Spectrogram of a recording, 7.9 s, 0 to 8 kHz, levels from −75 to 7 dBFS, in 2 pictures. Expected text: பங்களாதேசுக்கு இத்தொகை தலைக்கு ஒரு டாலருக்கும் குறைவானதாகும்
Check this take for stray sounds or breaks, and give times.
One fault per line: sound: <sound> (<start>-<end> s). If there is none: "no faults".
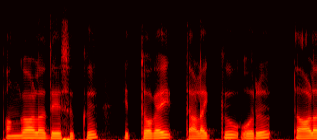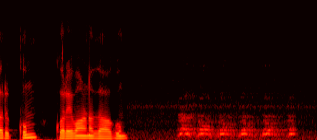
sound: bark (6.2-7.7 s)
